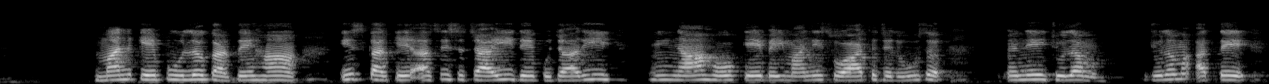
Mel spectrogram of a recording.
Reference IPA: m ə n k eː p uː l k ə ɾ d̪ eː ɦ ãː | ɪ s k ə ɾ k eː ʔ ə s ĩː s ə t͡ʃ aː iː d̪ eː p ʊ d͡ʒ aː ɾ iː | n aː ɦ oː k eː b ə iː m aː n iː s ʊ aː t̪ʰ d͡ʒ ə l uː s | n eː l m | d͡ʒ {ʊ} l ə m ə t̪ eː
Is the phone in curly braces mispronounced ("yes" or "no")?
no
